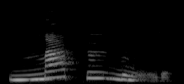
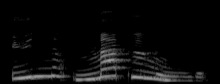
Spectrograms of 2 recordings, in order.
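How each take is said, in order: First: Mappemonde split slowly into syllables; very slow dictation. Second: Mappemonde drawn out slowly; slow dictation. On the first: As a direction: spell out mappemonde by ear. (mappemonde syllabe par syllabe) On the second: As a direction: dictate Une mappemonde clearly. (mappemonde dicté lentement) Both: Shown as a demonstration. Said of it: "Appuie sur pause et écris ce mot".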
